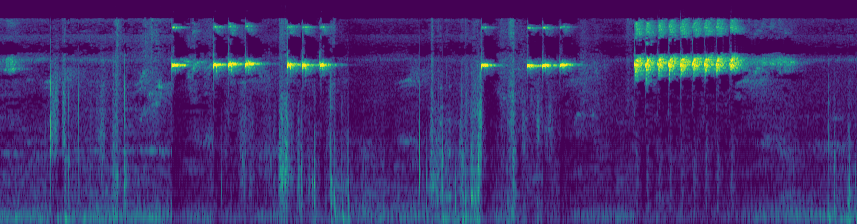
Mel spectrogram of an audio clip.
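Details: Blue-crowned hanging parrot singing as training material for white-rumped shamas: very high, thin whistled notes in short groups, ending in a fast, even string of sharp high chips, with clicks and low background hum.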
